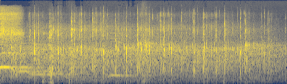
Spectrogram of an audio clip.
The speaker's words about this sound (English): There we are. There's one person applauding at least.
